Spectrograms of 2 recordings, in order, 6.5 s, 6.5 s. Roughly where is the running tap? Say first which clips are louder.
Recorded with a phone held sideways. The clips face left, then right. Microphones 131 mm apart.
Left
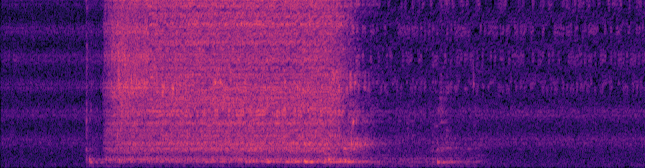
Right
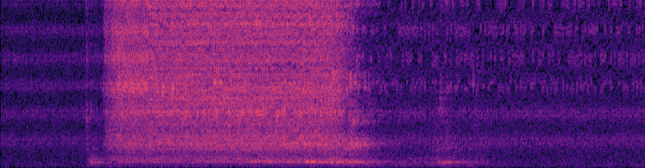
Left 5 dB; left.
